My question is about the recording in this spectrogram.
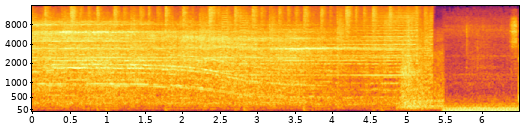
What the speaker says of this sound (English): The main button that we're looking for, though, is only one, and that is our turbo boost.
